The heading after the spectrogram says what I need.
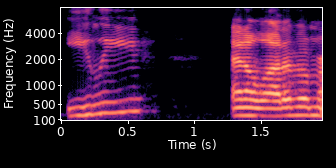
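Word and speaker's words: Ely: and it's like yeah i e y is pronounced Elie and a lot of them are like they they try to call it Ellie or El yeah it's just it's funny trying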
